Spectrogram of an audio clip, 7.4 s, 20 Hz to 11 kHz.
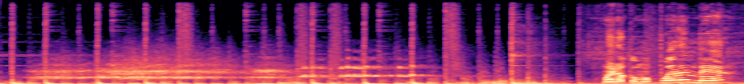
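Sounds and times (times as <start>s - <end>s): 
car tires squealing as the rear axle slides out: 0.2s - 4.8s
speech: 6.0s - 7.4s.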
